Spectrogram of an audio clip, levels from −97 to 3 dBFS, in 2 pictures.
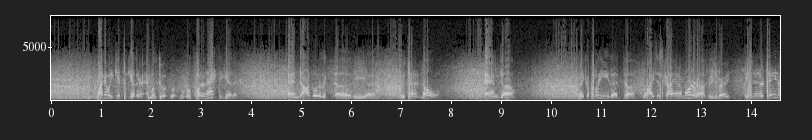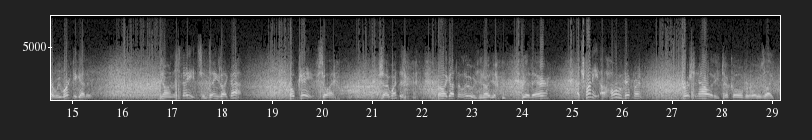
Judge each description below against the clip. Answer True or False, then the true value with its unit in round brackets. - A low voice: False (205 Hz)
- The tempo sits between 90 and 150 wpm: False (175 wpm)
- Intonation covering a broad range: True (6.3 semitones)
